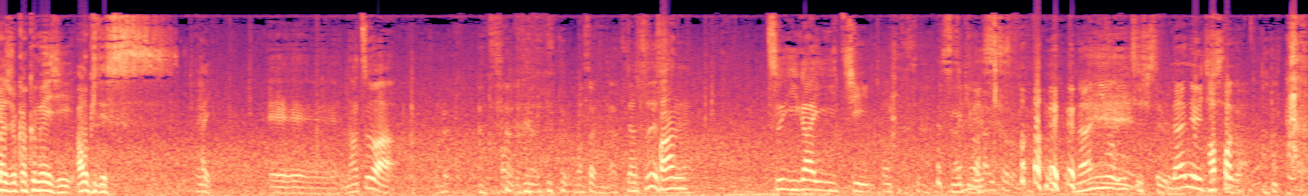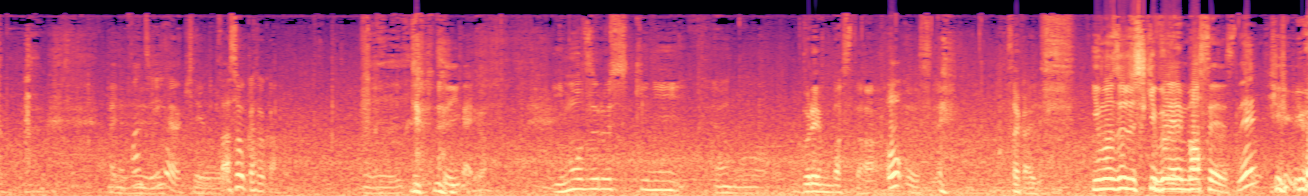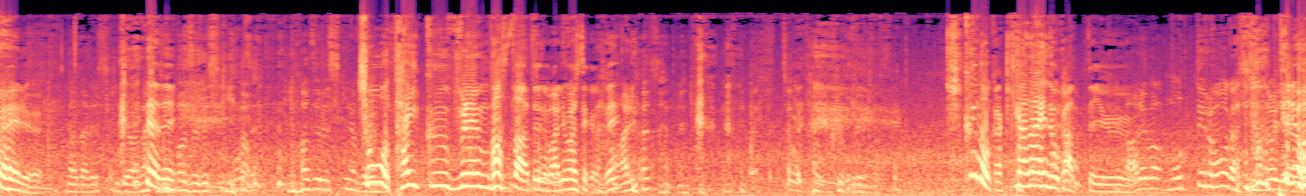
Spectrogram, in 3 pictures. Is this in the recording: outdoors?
yes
